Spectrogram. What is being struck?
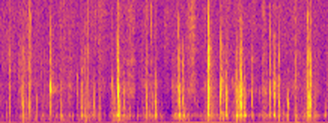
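Clear PVC zip pouch full of sachets.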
